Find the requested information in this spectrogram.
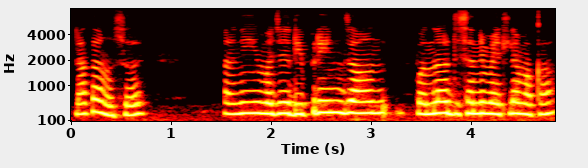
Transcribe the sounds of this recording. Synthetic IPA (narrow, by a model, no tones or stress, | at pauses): nakanəsəɾ | aɽ̃im̤əd͡ʑeɾipɾiːnd͡zaunpənd̪ɾad̪isanːiːmeɭt̪lem̤aka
